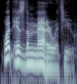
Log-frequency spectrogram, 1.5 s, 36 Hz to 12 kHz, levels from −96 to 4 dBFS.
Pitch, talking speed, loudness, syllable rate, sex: 145 Hz, 235 wpm, -18 LUFS, 5.0 syllables/s, male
